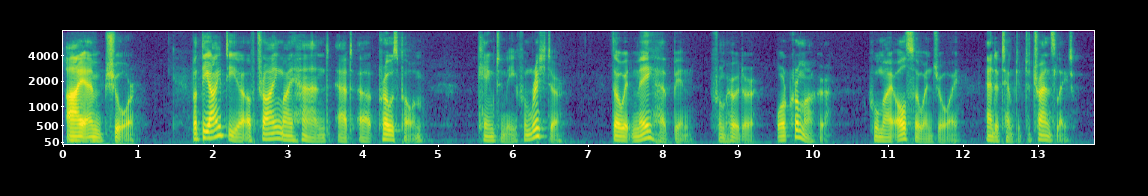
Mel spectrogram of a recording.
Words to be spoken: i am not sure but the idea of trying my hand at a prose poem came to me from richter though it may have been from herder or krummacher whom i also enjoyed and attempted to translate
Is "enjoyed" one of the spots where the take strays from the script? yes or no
yes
